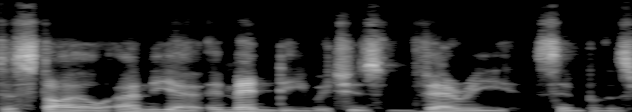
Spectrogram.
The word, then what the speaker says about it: Mehndi: It's a Mendy. It's actually misspelt in Kingdom Death. It should be M-E-H-N-D-I, but it's spelled M-H-E-N-D-I.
